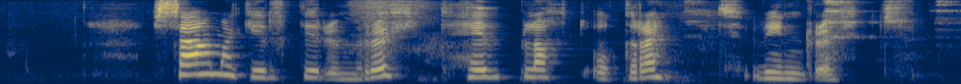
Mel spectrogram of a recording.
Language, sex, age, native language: Icelandic, female, 30-39, Icelandic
